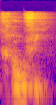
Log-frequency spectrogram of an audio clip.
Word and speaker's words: Kofi: I was told it's pronounced Kofi.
